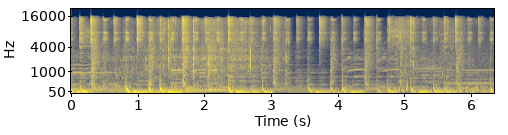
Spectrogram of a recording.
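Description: Background music with a driving drum beat and heavy bass.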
